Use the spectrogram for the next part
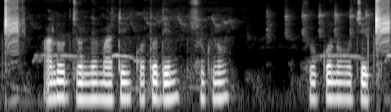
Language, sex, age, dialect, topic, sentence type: Bengali, male, 25-30, Rajbangshi, agriculture, question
